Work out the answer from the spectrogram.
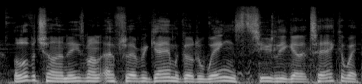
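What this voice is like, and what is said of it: Put-on Birmingham accent. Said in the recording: “he's Birmingham, isn't he? ... So I don't know what accent I'm doing there.”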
